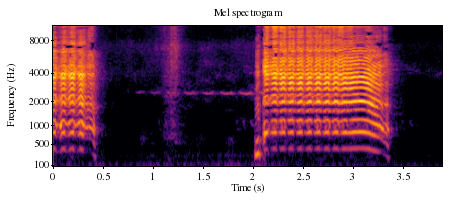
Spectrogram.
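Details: Domestic goat bleating: a brief nasal bleat, then after a pause a longer wavering bleat of about 1.4 seconds with a pulsing, quavering tone, set against quiet background.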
